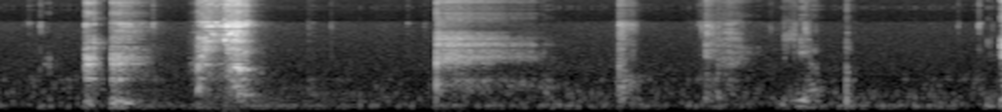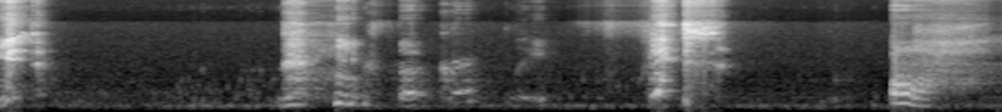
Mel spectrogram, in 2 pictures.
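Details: Severe, painful hiccups (singultus) with several burps in between, including one especially big hiccup.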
